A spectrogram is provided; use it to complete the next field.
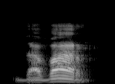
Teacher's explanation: se enfatiza en la última sílaba. bar y a esa se elina la sílaba tónica porque allí recibe el énfasis.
